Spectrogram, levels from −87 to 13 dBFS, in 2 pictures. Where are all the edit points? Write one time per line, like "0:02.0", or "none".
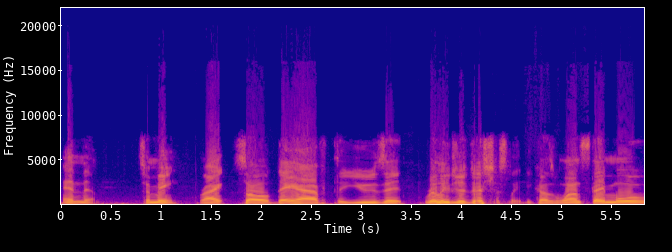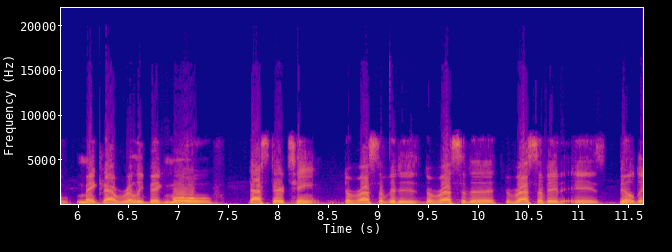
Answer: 0:01.7
0:10.2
